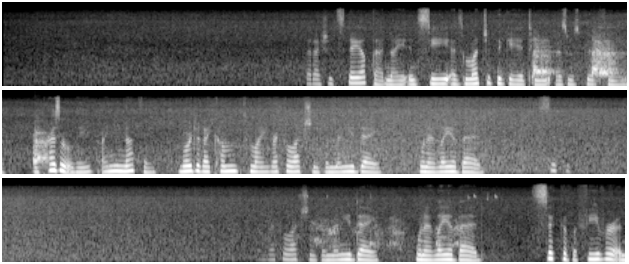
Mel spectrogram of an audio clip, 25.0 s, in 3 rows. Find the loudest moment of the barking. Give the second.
8 s.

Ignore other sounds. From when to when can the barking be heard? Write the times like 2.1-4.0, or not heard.
6.5-9.0, 20.5-23.2.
